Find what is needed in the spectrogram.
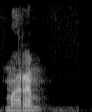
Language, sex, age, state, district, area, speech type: Tamil, male, 18-30, Tamil Nadu, Krishnagiri, rural, read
